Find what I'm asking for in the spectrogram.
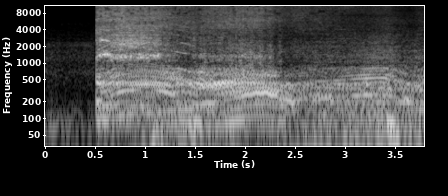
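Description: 2021 Dodge Challenger Hellcat Redeye racing a 2020 BMW M340i with bolt-ons on E85 from a 60 mph roll, a sudden loud engine roar bursting in and holding a strong, rising drone close by.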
